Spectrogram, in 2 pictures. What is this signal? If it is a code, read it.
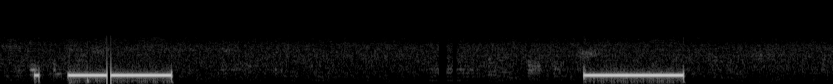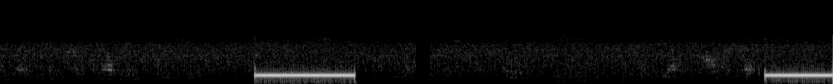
Ringback tone (Europe, 425 Hz).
